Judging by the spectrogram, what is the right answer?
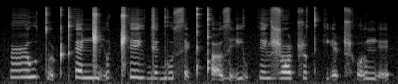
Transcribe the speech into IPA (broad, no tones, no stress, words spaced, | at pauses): ʕu tṵʈkʰɛŋ͡ǁḭʊ̯ ǁʰelʲɡɛɡusḛʈ qʼṵzḭjṵkelʲ ʐɔʈ͡ʂʊt kʲḛʈ͡ʂʰo̰lŋḛ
